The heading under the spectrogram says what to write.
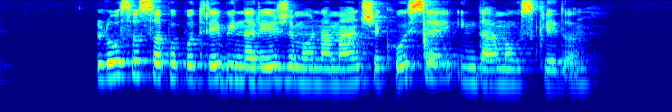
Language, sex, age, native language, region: Slovenian, female, 18-29, Slovenian, Central Slovenia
